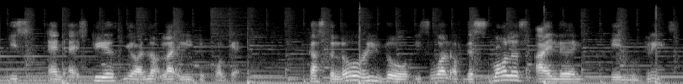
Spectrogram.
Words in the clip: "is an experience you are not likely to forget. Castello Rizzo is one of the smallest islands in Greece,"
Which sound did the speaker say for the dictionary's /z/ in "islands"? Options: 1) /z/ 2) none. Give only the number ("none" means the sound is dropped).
2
